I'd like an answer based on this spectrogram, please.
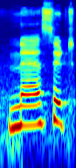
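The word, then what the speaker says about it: Knesset: नेसेट, KNE, नेसेट, के silent है, ठीक है।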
